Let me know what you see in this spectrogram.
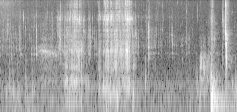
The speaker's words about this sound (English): In fact, I'm going to pour just a little bit more to replace what I just drank out.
